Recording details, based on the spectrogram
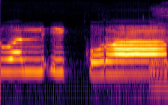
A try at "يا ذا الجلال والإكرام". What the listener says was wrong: ذال کو صحیح طور پر ادا کریں. یا ذا الجلال والإکرام.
